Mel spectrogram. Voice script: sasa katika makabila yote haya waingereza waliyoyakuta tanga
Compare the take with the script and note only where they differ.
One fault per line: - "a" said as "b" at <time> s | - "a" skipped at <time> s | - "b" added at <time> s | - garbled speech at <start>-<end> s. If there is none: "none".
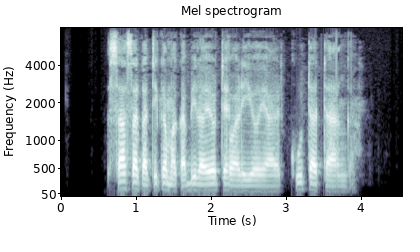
- "haya waingereza" skipped at 2.2 s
